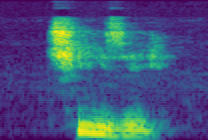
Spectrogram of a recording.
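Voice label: "cheesy", British English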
